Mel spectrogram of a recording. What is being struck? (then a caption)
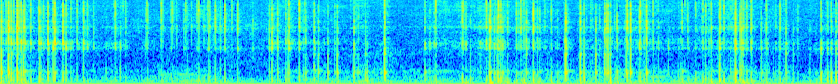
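Ridged plastic cup. Fingernails scratch and tap along the ridged surface of a clear, cut-crystal-style plastic tumbler held in the hand, hollow and empty. The result is a rapid run of dry, brittle clicks and raspy scrapes with a bright, crackly edge. Each tick dies away almost at once.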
